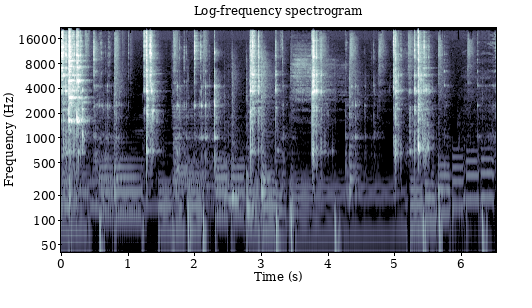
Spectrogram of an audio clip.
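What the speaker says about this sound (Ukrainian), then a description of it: "Беремо наш шейкер, додаємо лід." Ice going into a metal cocktail shaker for a Penicillin cocktail, a series of sharp clinks and rattling knocks at irregular intervals, close and crisp, with no talking.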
